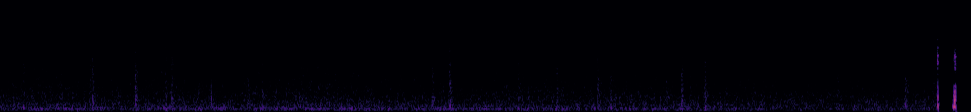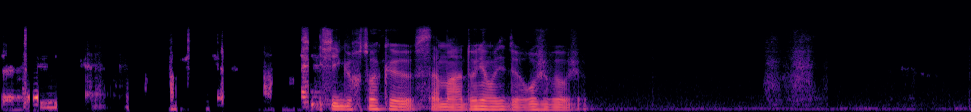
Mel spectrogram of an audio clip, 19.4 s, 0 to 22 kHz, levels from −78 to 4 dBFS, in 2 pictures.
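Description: From 9.35 to 11.2 s, a second voice sits about 10 dB under the talker. This is the other side's voice leaking through. It likely comes from the loudspeaker, with the echo canceller leaving a residue in the microphone.

From 9.5 to 9.71 s, the background is gated by the echo canceller. The room sound drops by about 31 dB for around 150 ms. The canceller clamped the microphone while the loudspeaker played, then released it.

From 10.29 to 10.34 s, the talker's speech is suppressed in double talk. It cuts out for a brief moment, falling by roughly 40 dB. The likely cause is the canceller mistaking the talker for echo.

From 10.78 to 11.05 s, the background is gated again. The room sound dips by about 26 dB, then returns.

From 11.33 to 12.87 s, the speech is suppressed in double talk once more. For about one and a half seconds, the talker's voice dips and breaks up. The loss reaches roughly 40 dB at its deepest. 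Inside that stretch, the other voice leaks through again. It comes as a scrap at 11.89 to 11.97 s, about 10 dB down. It returns from 12.33 to 12.9 s, now only about 5 dB under the talker.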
